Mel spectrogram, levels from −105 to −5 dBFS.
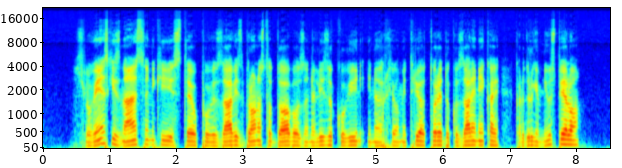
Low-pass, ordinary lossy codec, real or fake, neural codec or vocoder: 19.8 kHz; Opus, 24 kbps; fake; vocoder, 44.1 kHz, 128 mel bands every 256 samples, BigVGAN v2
